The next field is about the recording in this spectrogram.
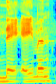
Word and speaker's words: Naaman: Now, Naaman, and actually, if you pronounce Naaman the correct way, it would be Naaman, Naaman like a goat, Naaman. But we aren't going to do it like that because it's much too complicated, so we're just going to say Naaman.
